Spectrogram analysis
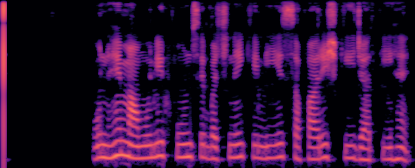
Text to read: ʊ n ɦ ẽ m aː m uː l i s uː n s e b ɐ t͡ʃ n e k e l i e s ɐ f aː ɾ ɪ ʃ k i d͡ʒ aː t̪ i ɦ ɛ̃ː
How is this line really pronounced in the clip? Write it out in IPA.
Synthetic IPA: ʊ n ɦ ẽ m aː m uː l i x uː n s e b ɐ t͡ʃ n e k e l i e s ɐ f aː ɾ ɪ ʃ k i d͡ʒ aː t̪ i ɦ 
